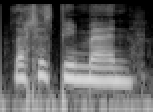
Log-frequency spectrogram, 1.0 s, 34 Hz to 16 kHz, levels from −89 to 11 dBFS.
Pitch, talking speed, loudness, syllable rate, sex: 210 Hz, 250 wpm, -15 LUFS, 5.7 syllables/s, female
